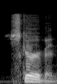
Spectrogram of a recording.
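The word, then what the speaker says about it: Skirvin: accommodations uh the how do you say this skiren Hilton Hotel sken that's right that's what I meant to say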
